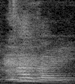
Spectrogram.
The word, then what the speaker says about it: Calvary: Calvary.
